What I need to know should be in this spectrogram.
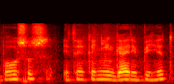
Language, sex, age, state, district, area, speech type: Kashmiri, male, 45-60, Jammu and Kashmir, Srinagar, urban, spontaneous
